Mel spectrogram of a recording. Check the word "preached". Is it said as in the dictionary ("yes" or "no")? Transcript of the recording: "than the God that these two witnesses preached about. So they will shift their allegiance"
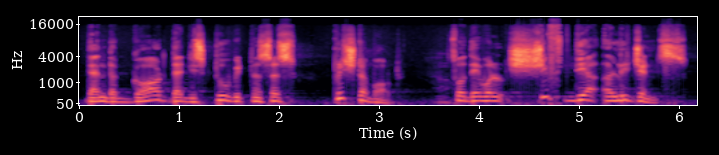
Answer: yes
